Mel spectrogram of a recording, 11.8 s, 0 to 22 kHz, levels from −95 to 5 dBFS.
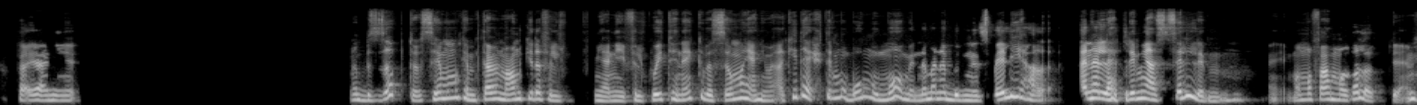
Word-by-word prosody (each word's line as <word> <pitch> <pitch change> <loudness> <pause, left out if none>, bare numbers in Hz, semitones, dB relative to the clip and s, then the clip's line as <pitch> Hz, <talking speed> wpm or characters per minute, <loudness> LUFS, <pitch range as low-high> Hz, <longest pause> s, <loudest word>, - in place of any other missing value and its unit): فيعني 190 -2 -3 2.3
بالضبط، 190 -1 -4
بس 180 +3 -4
هي 235 - +3
ماما 275 +3 +1
كانت 235 -9 -2
بتعمل 230 +4 +3
معاهم 215 +3 +2
كده 240 0 -1
في 215 - -8
ال 180 - -3
ف - - -17 0.2
يعني 175 -1 -3
في 165 - -15
الكويت 205 +6 0
هناك، 230 +4 -2
بس 200 +1 -1
هم 245 +6 +2
يعني 215 -6 +1
ما 180 - -7
أكيد 310 +3 -2
هيحترموا 300 -2 -2
أبوهم 270 +7 -2
وأمّهم، 220 0 +1
إنّما 210 +5 0
أنا 245 - 0
بالنسبة 190 -1 +1
لي 320 +4 +5
ه - - -2 0.3
أنا 270 +3 +7
اللي 230 - +7
هاترمي 235 +4 +2
على 220 - +6
السِلِّم، 205 - 0 0.2
يع - - -14
ماما 220 +1 -5
فاهمة 220 -2 +2
غلط، 245 +6 -2
يعني 245 +1 -1
215 Hz, 200 wpm, -23 LUFS, 195-245 Hz, 2.3 s, أنا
